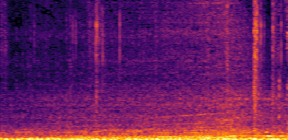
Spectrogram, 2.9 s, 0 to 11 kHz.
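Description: A Subaru Impreza WRX STI with the 2.0-litre EJ20 flat-four, four-wheel drive and about 91,000 km on it, accelerates under throttle, its engine rumble loud and steady throughout with no talk over it.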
